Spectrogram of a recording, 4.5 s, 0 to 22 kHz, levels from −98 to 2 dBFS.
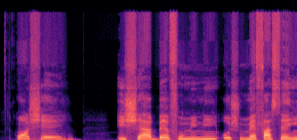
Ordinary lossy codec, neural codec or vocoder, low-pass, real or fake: none; none; none; real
